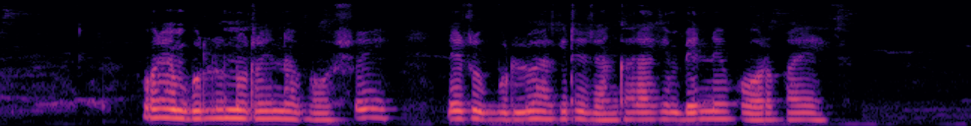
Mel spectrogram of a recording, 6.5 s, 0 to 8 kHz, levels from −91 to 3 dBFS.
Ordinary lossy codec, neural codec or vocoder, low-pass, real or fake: none; none; 7.2 kHz; real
